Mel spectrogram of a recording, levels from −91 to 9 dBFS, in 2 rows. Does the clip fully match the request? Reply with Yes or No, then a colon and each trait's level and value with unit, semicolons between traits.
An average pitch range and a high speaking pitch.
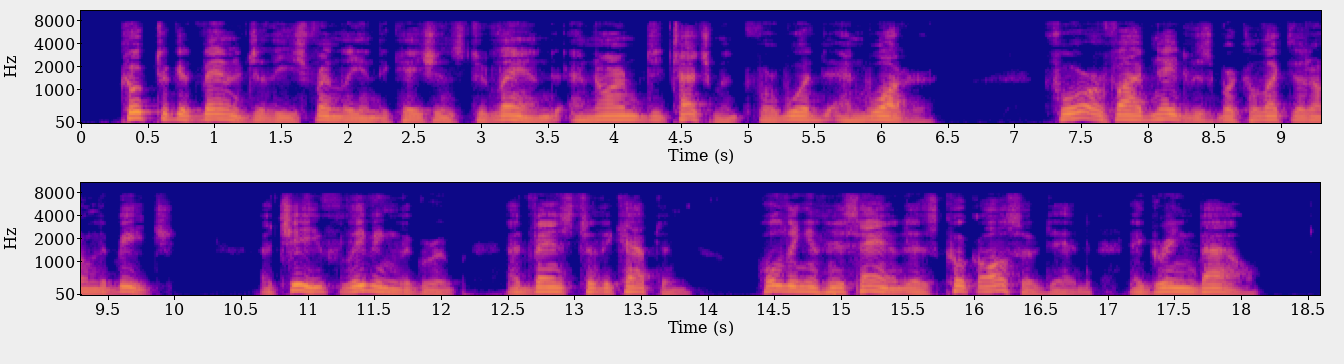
No: average, 5.0 semitones; low, 110 Hz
